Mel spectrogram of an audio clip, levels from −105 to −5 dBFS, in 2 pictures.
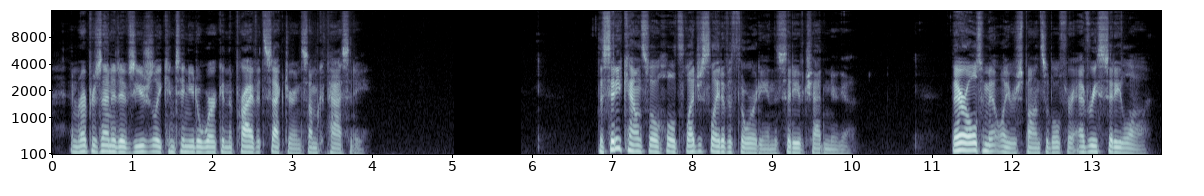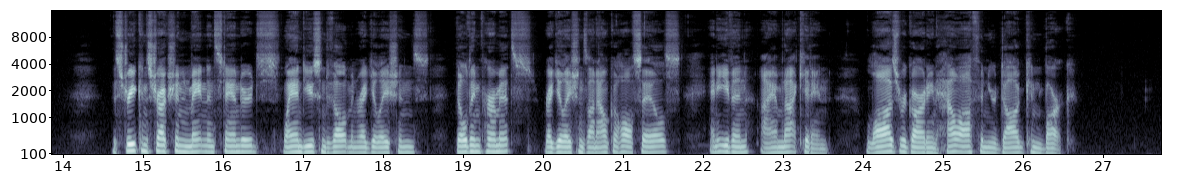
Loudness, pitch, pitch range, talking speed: -28 LUFS, 140 Hz, 125-145 Hz, 135 wpm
